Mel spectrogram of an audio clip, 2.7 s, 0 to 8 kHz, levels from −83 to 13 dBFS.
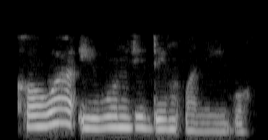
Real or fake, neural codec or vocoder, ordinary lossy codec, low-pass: fake; vocoder, 44.1 kHz, 80 mel bands, Vocos; AAC, 16 kbps; 7.2 kHz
